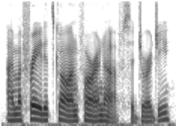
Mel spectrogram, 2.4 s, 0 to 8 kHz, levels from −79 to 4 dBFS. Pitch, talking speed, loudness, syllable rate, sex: 135 Hz, 205 wpm, -16 LUFS, 5.1 syllables/s, female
